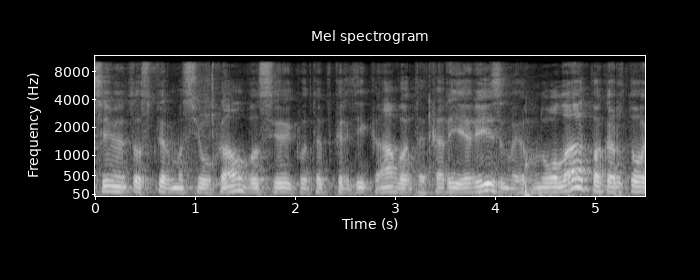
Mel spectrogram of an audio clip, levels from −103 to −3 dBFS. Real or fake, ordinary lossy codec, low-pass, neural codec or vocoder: fake; AAC, 64 kbps; 9.9 kHz; vocoder, 22.05 kHz, 80 mel bands, Vocos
